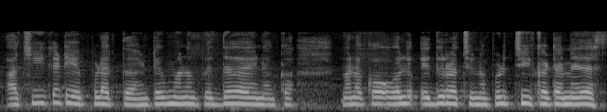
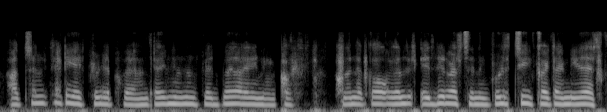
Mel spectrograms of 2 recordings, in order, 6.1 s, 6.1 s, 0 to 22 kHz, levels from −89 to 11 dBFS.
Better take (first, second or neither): first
